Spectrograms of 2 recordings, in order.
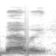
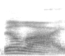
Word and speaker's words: Beli: Oh, I kept saying Belly. I was too, but then I was going through some of the clips to see how to pronounce it, and it seemed like he said Beli in some rap he was saying.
